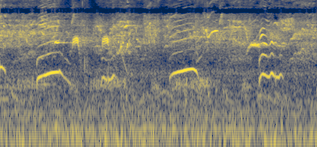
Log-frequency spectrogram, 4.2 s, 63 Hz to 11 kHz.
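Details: Young Australian magpie, about 4-5 months old, begging while its mother feeds it rolled oats and wombaroo; scattered arched nasal notes and faint higher chirps over steady low background noise.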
